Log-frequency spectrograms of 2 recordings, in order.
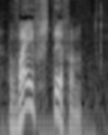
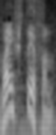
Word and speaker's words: Weihenstephan: ли не за выпуск вайф стефан хотя на бутылке написано в их успех hands free да не суть моих штефан читается так говорят правильно многие просили сделать этот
